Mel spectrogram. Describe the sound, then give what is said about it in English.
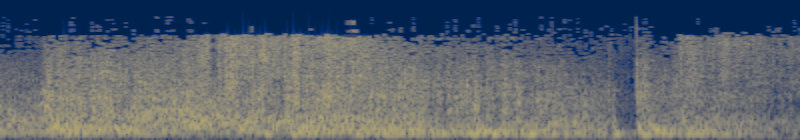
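Machine gun fire in a field demonstration for soldiers: a loud, dense, unbroken roar of rapid shots lasting about four seconds, with one brief dip shortly before the end. “One of my employees could operate the gun in action, showing the men in the field just how this machine gun operates in action.”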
